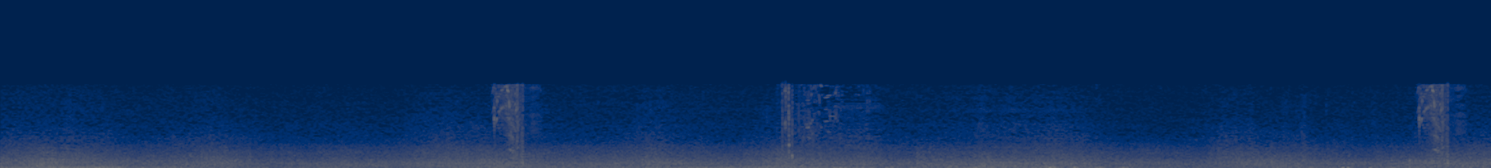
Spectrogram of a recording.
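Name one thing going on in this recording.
Water sloshes and laps steadily outdoors.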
